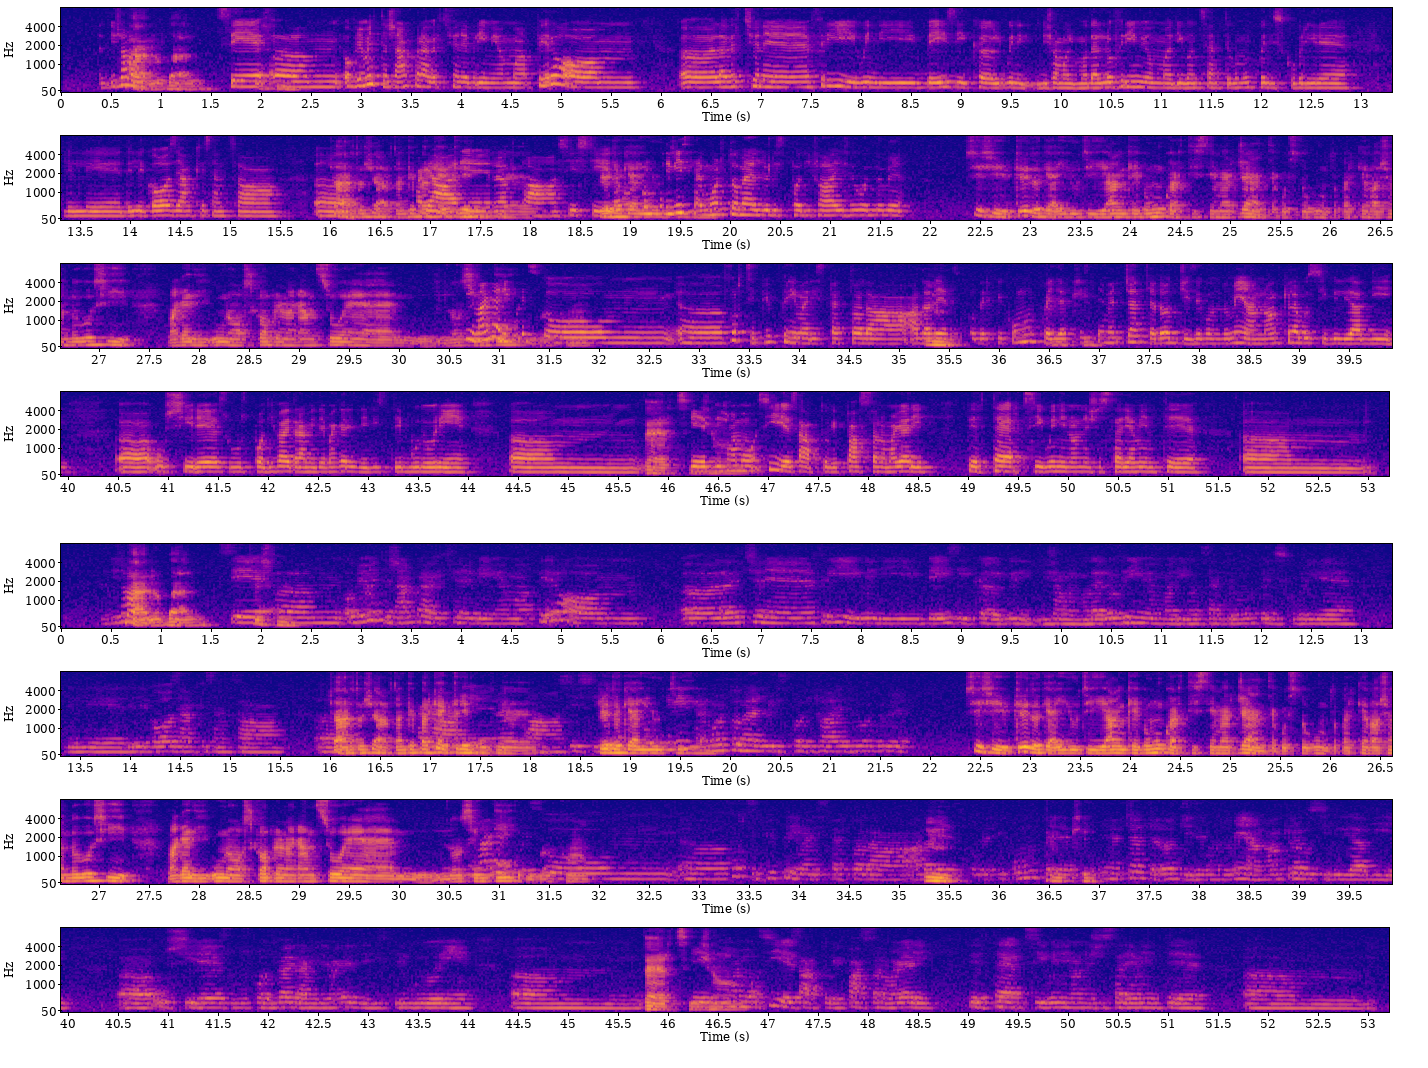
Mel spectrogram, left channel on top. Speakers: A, on the left (about 80°); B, on the right (about 40°).
A: Diciamo
B: bello,
A: che
B: bello,
A: se
B: sì, sì.
A: ehm, ovviamente c'è anche una versione premium, però mh, eh, la versione free, quindi basic, quindi diciamo il modello freemium ti consente comunque di scoprire delle delle cose anche senza eh,
B: Certo, certo, anche
A: pagare
B: perché credo
A: in
B: che,
A: realtà. Sì, sì,
B: credo
A: da quel
B: che aiuti,
A: punto di vista è molto meglio di Spotify, secondo me.
B: sì, sì, credo che aiuti anche comunque artisti emergenti a questo punto, perché facendo così magari uno scopre una canzone mm, non
A: Sì,
B: sentita
A: magari questo
B: di qualcuno.
A: mh, eh, forse più prima rispetto ad, a- ad adesso,
B: Mm,
A: perché comunque
B: ok,
A: gli artisti emergenti ad oggi, secondo me, hanno anche la possibilità di eh, uscire su Spotify tramite magari dei distributori ehm,
B: terzi,
A: che
B: diciamo.
A: diciamo, sì, esatto, che passano magari per terzi, quindi non necessariamente ehm,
